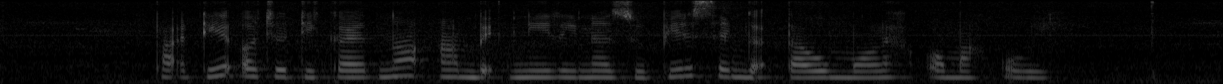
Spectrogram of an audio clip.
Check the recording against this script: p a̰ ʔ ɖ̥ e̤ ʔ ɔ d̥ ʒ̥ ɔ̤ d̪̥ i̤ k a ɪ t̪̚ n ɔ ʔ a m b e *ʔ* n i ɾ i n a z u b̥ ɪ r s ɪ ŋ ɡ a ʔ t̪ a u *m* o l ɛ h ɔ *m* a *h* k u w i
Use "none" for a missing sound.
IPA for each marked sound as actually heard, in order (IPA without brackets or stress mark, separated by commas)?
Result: ʔ, m, m, h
